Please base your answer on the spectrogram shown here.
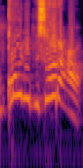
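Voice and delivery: very high, insistent order; heated, high-pitched command; urgent demand. A narrator's reading. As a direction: demand it impatiently, pitch jumping up. Orders sister to confess quickly.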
